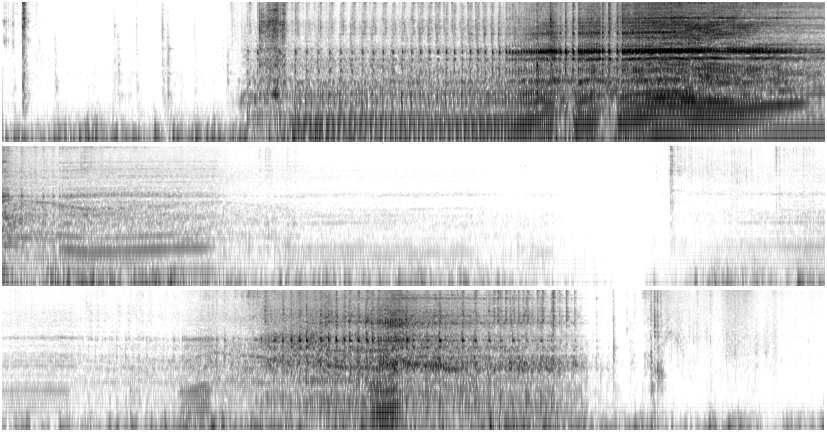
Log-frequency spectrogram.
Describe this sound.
Starting and driving my vespa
